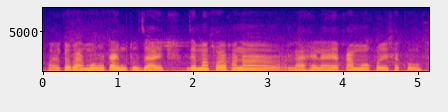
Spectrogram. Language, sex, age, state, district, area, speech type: Assamese, female, 60+, Assam, Udalguri, rural, spontaneous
